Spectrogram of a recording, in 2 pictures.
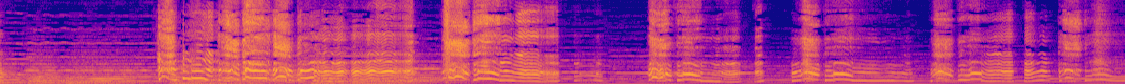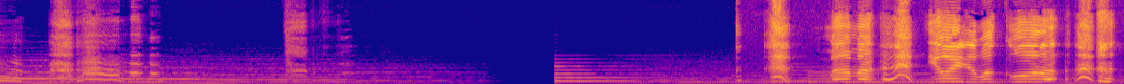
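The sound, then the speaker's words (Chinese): A man wails and sobs loudly with his head on someone's shoulder. The drawn-out cries waver in pitch over a low sustained drone, pause briefly, then return as sharper, higher bursts of crying. “然后泪水像断了线的珠子不断落下，接着伏在我的肩膀上，嚎啕大哭起来。”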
